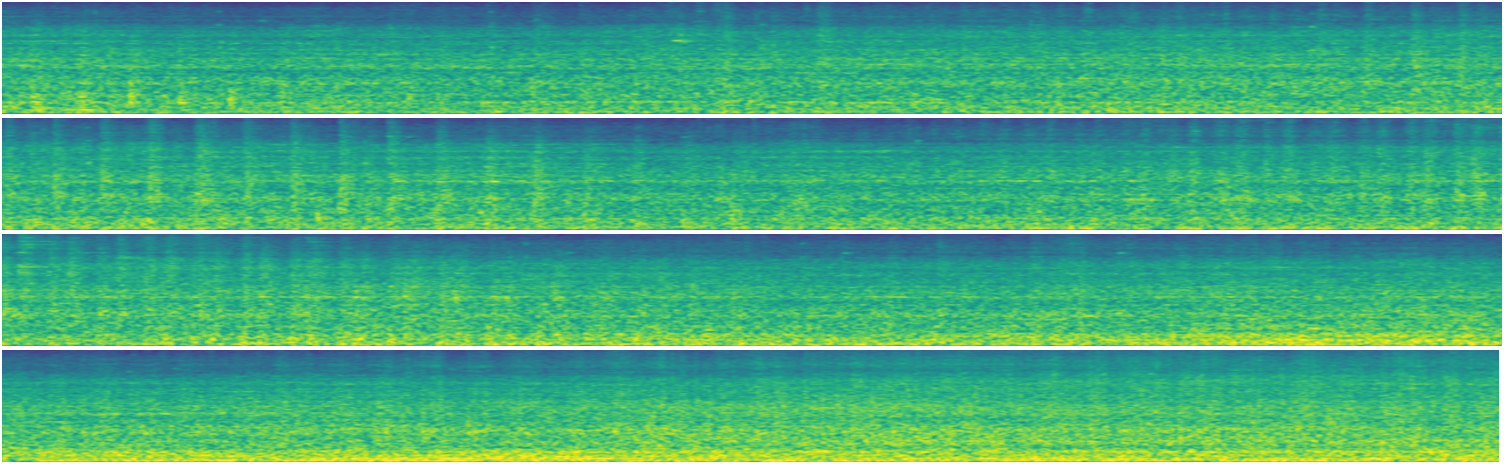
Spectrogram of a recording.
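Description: Coal hopper cars of a Union Pacific freight train rolling past, steel wheels clicking over rail joints with a steady rumble. In the last several seconds it grows louder as the rear distributed-power diesel locomotive draws near, its engine adding a low drone.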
